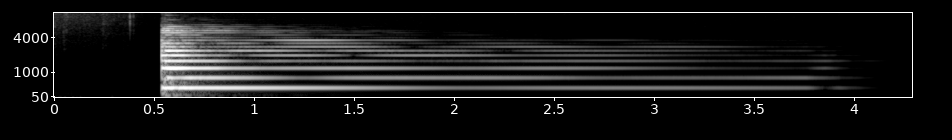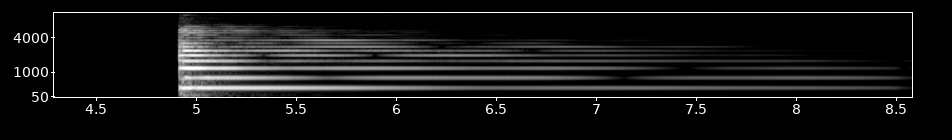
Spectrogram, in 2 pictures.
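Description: Musical note G, the second line of the treble clef, is struck twice, each tone a clean, sustained pitch that rings for several seconds and slowly fades in a quiet setting.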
